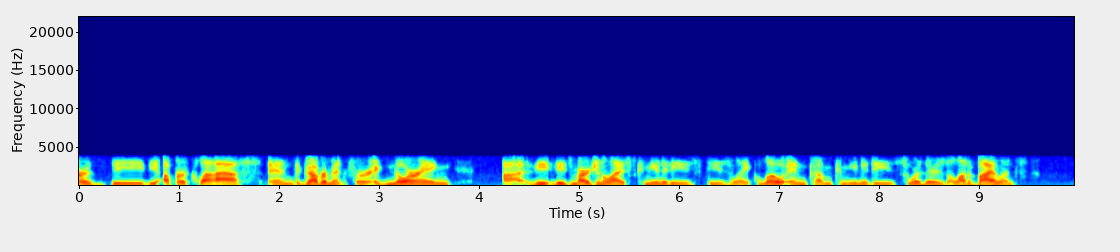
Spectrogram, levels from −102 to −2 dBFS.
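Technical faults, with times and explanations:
Throughout, AMR narrowband mobile codec: the speech sounds boxed-in, buzzy and synthetic, with nothing above 3.4 kHz and thin lows, as though heard over a telephone line passing roughly 150 Hz to 3.5 kHz. The codec rebuilds the voice from a vocal-tract model driven by a few pulses per 5 ms subframe, so detail is lost. Damage this heavy points to one of AMR-NB's lowest modes, around 5.15 kbps.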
